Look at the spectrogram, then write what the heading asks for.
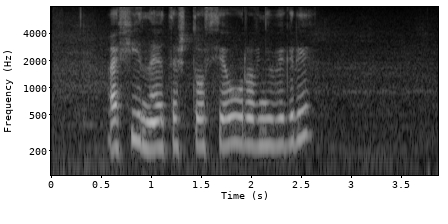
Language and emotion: Russian, neutral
